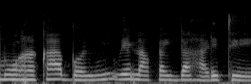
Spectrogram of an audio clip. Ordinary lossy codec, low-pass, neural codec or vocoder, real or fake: none; none; codec, 24 kHz, 1.5 kbps, HILCodec; fake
